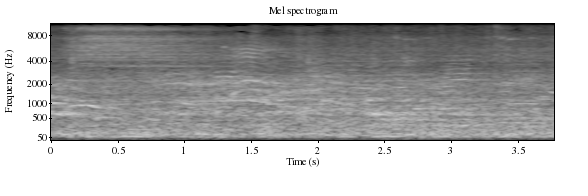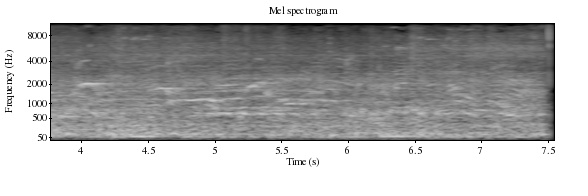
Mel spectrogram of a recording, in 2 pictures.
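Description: Arcade machines beep and play electronic jingles.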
